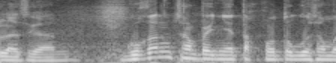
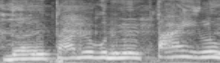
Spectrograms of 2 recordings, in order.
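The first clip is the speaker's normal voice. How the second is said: retold angry shout; 7 semitones higher than usual. Telling off the boyfriend on the call, mock anger. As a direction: spit it at the new boyfriend. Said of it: "gua bilang".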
